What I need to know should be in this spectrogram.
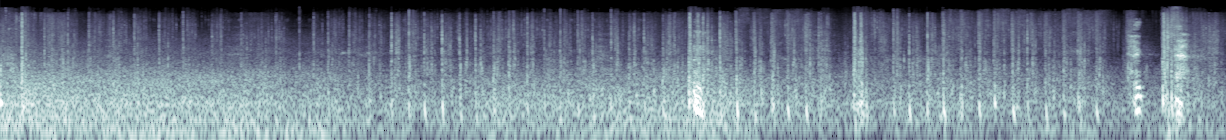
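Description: Footsteps crunch steadily over rock and grass.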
